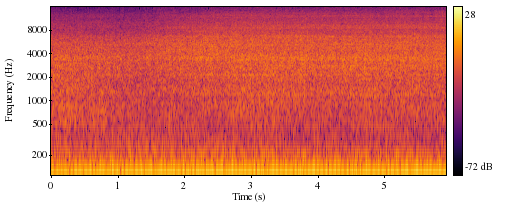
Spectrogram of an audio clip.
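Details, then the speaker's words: 1972 Mercedes-Benz 280SE 4.5 after new in-tank fuel filter, Bosch electric fuel pump, fuel lines and repaired tank ventilation: low smooth exhaust rumble at steady idle, no skipping, stumbles or smoke; engine idles evenly. "well it's idling nice and smoothly sounds very nice still listen to the exhaust"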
